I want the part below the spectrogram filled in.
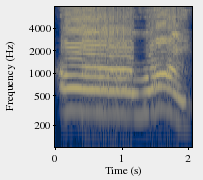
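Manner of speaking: long, high, wailing shout; drawn-out high yell; loud outburst. Real, not acted. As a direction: bellow it at the top of your voice. Outburst while reacting to watch.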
